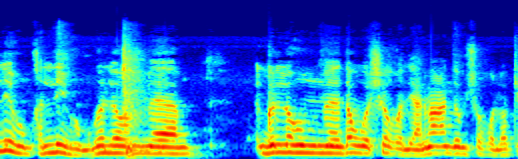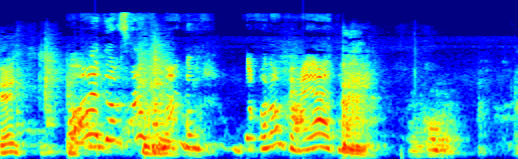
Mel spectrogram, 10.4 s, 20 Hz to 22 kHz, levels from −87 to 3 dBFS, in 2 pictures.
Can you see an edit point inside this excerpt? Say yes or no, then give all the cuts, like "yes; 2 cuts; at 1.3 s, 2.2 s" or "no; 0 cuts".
no; 0 cuts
